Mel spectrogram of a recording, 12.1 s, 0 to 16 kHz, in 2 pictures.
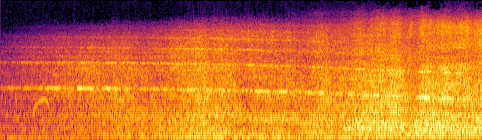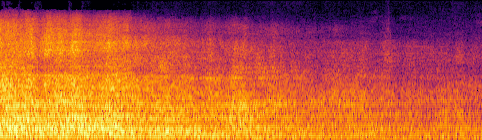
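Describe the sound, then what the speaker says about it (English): A Boeing 747 jet rolls down the runway at East Midlands Airport and climbs away, its engine roar swelling to a loud peak as it passes close by, then fading. "that 747 will roll straight past us"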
